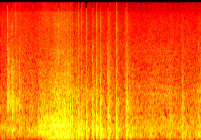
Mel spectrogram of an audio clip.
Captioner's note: bed creaking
